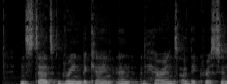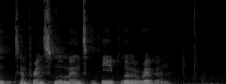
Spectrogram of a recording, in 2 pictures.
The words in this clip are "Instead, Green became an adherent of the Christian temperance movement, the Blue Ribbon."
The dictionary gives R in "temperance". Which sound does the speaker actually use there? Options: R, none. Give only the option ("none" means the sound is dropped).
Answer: R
